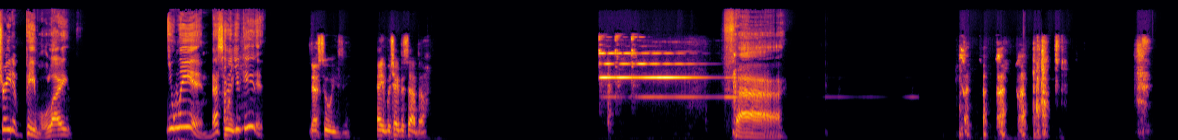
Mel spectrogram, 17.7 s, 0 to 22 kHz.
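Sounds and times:
speech: 0.0s - 1.1s, 2.5s - 4.0s, 4.6s - 6.5s, 11.0s - 11.8s, 14.4s - 15.7s
final bell ringing with bright sustained tones: 9.0s - 11.1s
person grunting: 10.9s - 11.8s.

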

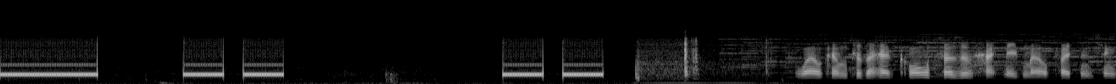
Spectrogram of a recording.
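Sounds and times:
telephone ringing tone heard down the line: 0.0s - 1.0s, 1.8s - 2.9s, 5.0s - 6.1s
speech: 8.5s - 11.1s.

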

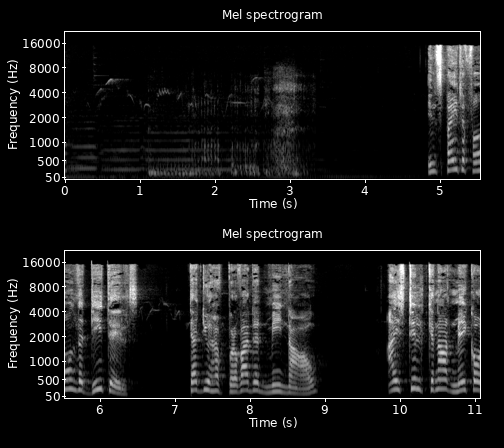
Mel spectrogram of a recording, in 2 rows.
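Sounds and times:
lion roaring: 1.1s - 3.4s
speech: 4.8s - 6.6s, 7.2s - 9.0s, 9.8s - 11.0s.

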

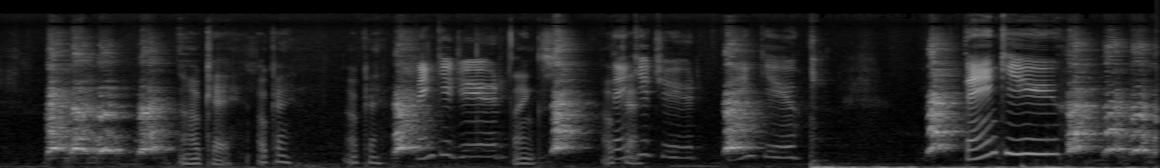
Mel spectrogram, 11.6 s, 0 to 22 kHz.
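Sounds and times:
female dog barking at people outside the house: 0.5s - 1.9s, 3.9s - 4.4s, 5.5s - 6.1s, 7.2s - 7.7s, 9.3s - 9.7s, 10.7s - 11.5s
speech: 2.0s - 8.2s, 9.7s - 11.5s.

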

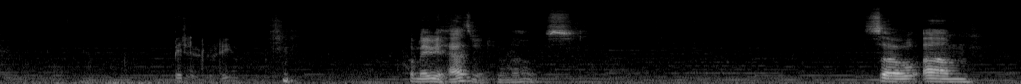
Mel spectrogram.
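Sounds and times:
steady rain falling: 0.0s - 10.2s
speech: 1.8s - 3.1s, 4.1s - 5.8s, 8.8s - 9.8s.

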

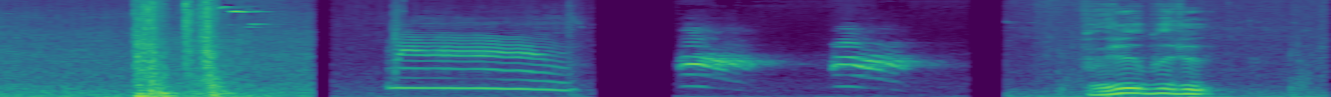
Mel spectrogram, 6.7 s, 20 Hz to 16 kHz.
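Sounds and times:
door sliding and rattling open: 0.6s - 1.6s
long strained door creak: 0.7s - 2.1s
short harsh crow-like caws: 3.4s - 4.9s
speech: 5.5s - 6.2s.

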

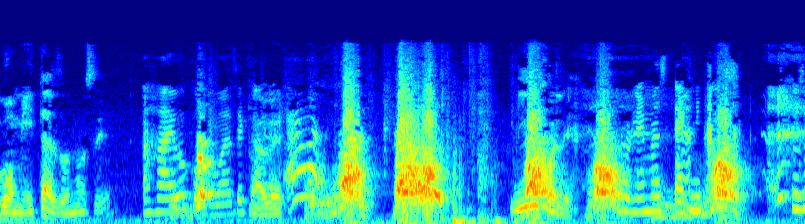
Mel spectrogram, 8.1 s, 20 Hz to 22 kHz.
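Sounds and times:
speech: 0.0s - 8.0s
dog barking: 1.9s - 2.3s, 2.9s - 4.6s, 5.2s - 6.3s, 7.1s - 7.6s.

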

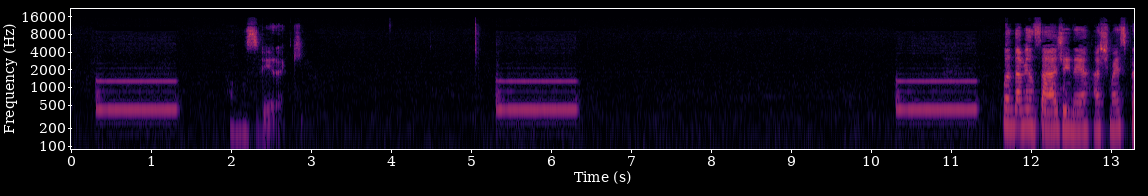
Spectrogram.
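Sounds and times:
telephone ringing tone on an unanswered outgoing call: 0.3s - 1.4s, 5.3s - 6.4s, 10.3s - 11.4s
speech: 2.2s - 3.0s, 11.7s - 13.2s.

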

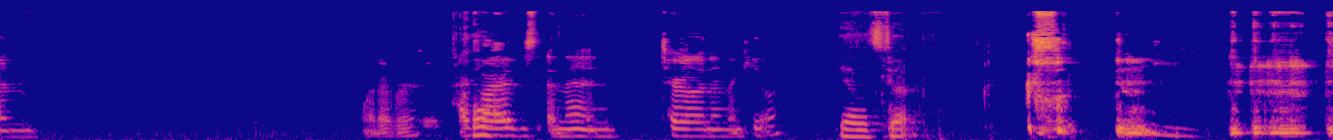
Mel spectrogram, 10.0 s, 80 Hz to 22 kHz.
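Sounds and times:
speech: 3.4s - 7.0s
person clearing throat: 7.7s - 9.9s.

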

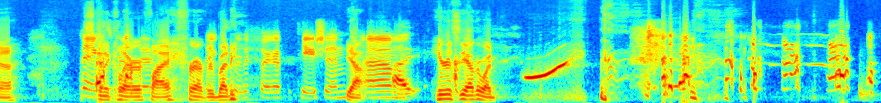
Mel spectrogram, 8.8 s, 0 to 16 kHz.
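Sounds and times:
people giggling: 0.8s - 2.6s, 4.4s - 8.8s
speech: 0.8s - 5.1s, 5.7s - 7.1s
voices chattering: 0.8s - 8.6s
slide whistle descending gliding note: 5.2s - 5.8s.

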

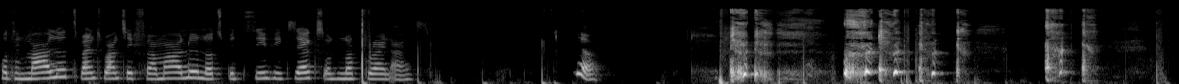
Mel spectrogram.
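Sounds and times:
speech: 0.0s - 4.4s, 5.8s - 6.1s
person in a loud coughing fit: 7.2s - 11.1s.

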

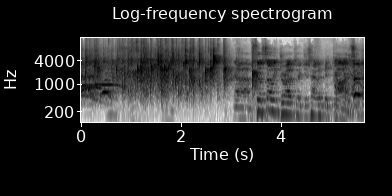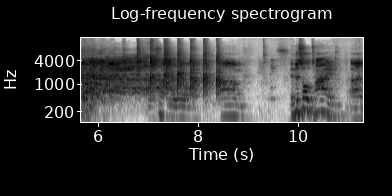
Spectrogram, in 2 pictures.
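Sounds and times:
people cheering: 0.0s - 2.3s, 5.8s - 8.0s
crowd applauding: 0.0s - 3.6s, 6.3s - 8.6s
speech: 3.1s - 6.2s, 7.2s - 9.1s, 9.8s - 11.2s
laughter: 5.1s - 7.6s.

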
